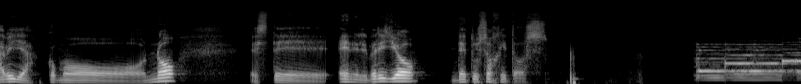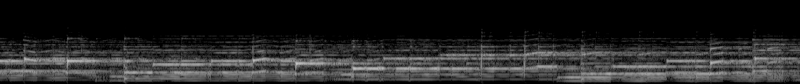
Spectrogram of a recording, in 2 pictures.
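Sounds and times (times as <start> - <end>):
speech: 0.0 - 5.8
song intro with layered harmonic tones and echo effects: 7.0 - 16.0.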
